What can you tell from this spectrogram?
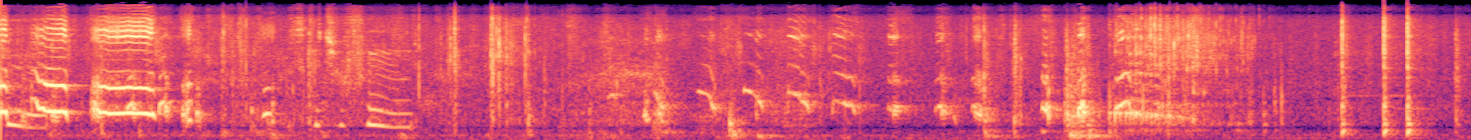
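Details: Three-week-old Labrador puppies in Florida whine while trying to break out of their little house; loud arching squeals open the clip, then softer scattered whimpers mix with a person talking and handling noise.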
